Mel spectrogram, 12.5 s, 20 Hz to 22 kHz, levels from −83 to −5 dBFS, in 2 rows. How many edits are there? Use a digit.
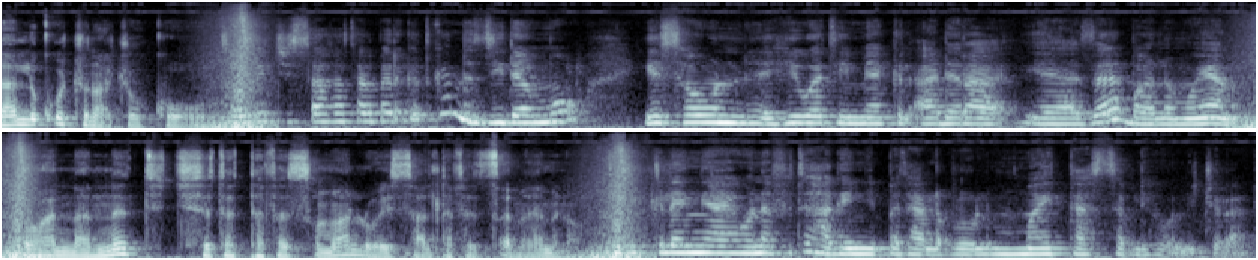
3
